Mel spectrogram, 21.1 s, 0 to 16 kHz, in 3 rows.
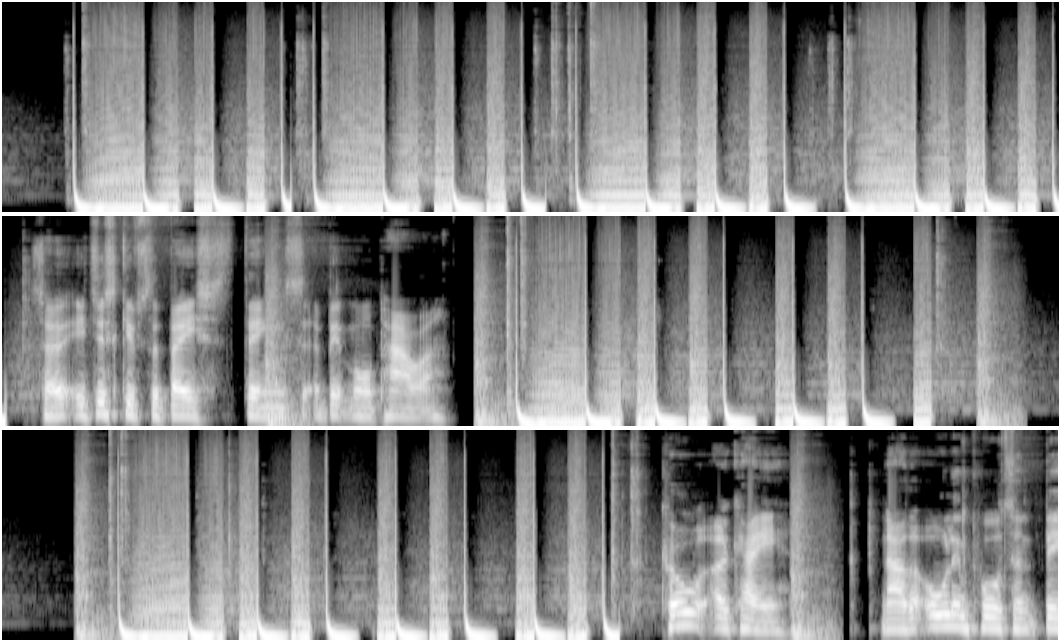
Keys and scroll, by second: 0.4 space, 1.8 space, 3.5 space, 5.3 space, 6.9 space, 10.4 space, 13.1 space, 14.7 space, 15.5 shift+Tab, 18.1 space, 19.8 super+d.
